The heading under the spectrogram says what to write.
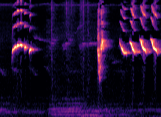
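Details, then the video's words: Caged white-rumped shama song meant to draw other shamas into singing: a short high whistled phrase, a pause with low room hum, a sharp downward sweep, then a fast run of repeated high chirps. "pancing MURAI BATU malas bunyi/bahan paling mudah direspon tanpa takut"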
